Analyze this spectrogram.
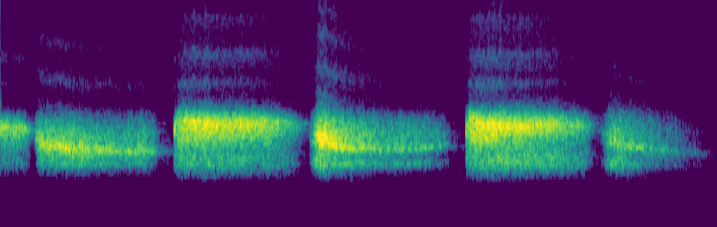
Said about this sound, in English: can you please cool it with the breathing? Makes this exercise so much more intense.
